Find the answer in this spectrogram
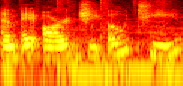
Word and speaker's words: Margot: Swinging to a vintage option here, we have Margot, spelled M-A-R-G-O-T, Margot.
